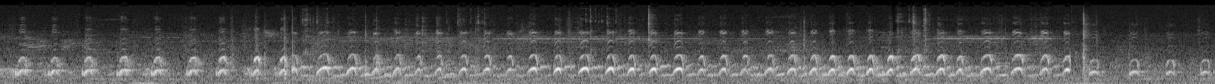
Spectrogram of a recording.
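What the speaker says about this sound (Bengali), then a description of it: "চলুন আমরা কোকার ডাকগুলো শুনি" Many koka pigeons coo continuously nearby, a dense rhythmic stream of deep, rolling calls overlapping one another.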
